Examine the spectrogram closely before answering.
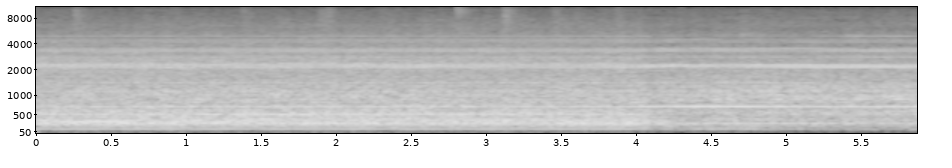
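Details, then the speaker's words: Precision Matthews 1440TL metal lathe taking a 150 thou depth of cut on hex stock; rough cutting roar over steady spindle whine, easing after four seconds; normal noisy interrupted cut. "So I was cutting a hex so you can hear that quite a bit. Now I've gotten rid of the hex off of this."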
